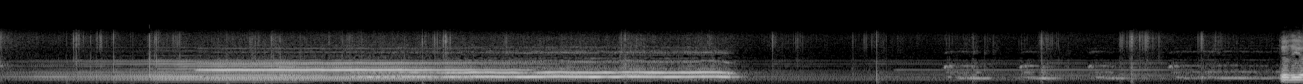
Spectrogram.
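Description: A long, low foghorn blast drones steadily for several seconds over a constant hiss of falling rain, then cuts off, leaving the rain and a few fainter tones.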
